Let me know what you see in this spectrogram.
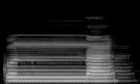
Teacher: کاف نون پیش کن، نون زبر نا، تو چونکہ نون کے اوپر میں تشدید ہے اس لیے ہم یہ غنہ بھی کریں گے · کننا، نون زبر نا، کننا. نون کے اوپر تشدید ہے تو ایک بار کاف کے ساتھ ملا کے پڑھیں گے اور ایک بار خود نون کو پڑھیں گے. کاف نون پیش کن، نون زبر نا، کننا.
